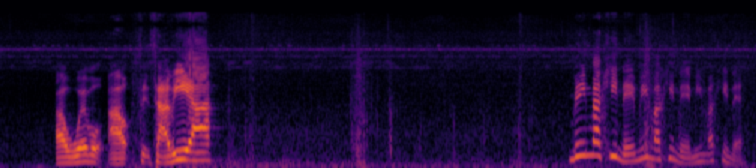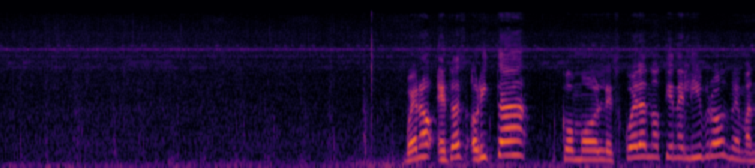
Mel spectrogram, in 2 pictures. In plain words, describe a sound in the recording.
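A young man talks with animation into a close microphone, in bursts.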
